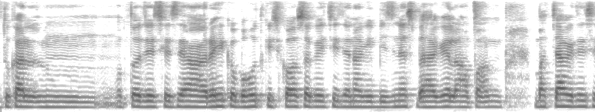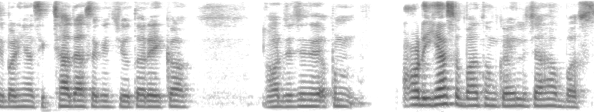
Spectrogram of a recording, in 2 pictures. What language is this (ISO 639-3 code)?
mai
